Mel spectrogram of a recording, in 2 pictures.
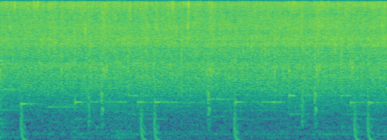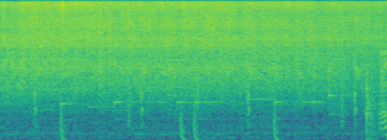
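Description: Big prawns fry in butter and garlic with a constant bright sizzle, while a spatula knocks and scrapes the pan in regular taps every second or so, close and clear with no talking.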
